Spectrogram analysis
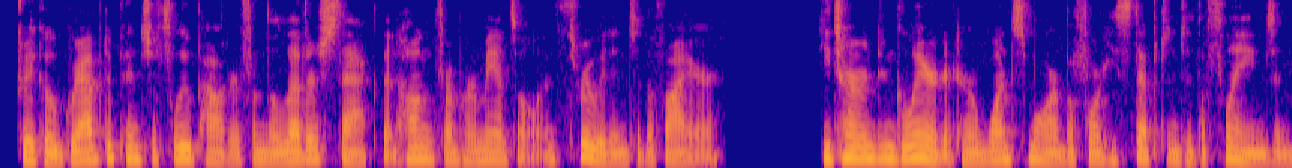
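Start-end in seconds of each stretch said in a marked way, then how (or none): none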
